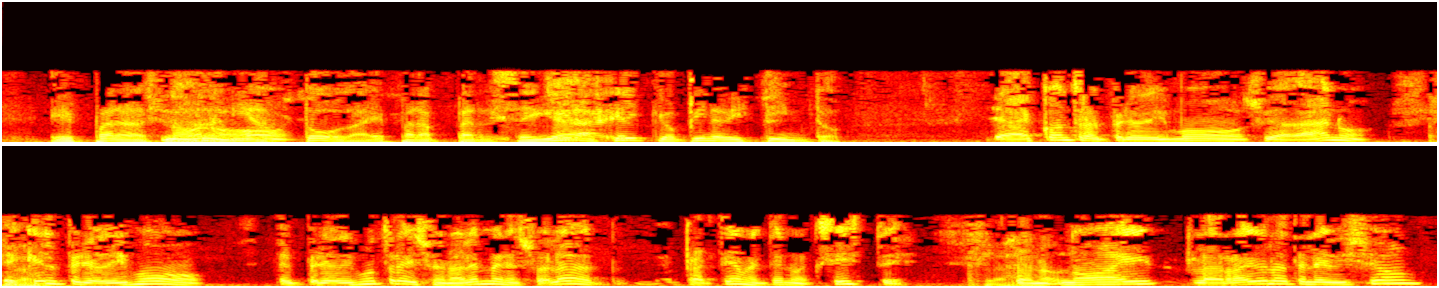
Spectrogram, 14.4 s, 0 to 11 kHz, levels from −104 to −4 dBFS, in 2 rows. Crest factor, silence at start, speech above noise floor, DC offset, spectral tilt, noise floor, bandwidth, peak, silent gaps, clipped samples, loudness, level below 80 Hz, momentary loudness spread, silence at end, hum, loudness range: 16 dB; 0 s; 23 dB; under 0.1%; -10 dB/octave; -43 dBFS; 5.8 kHz; -4 dBFS; none; under 0.1%; -20 LUFS; -36 dBFS; 9 LU; 0.1 s; none; 2 LU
